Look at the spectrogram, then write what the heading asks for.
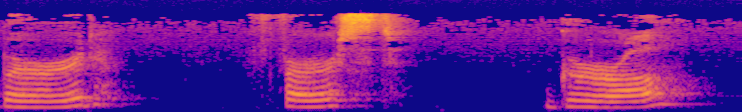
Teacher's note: this sound is produced with the uh sound the very short uh neutral sound plus the r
